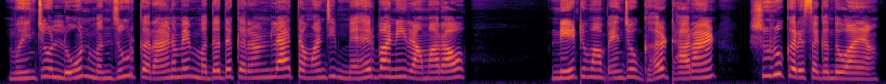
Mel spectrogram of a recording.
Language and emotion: Sindhi, happy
